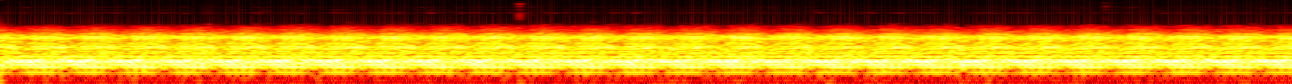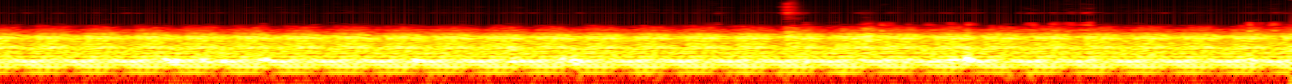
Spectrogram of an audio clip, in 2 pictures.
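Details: A steady droning suction hum with a faint pulsing flutter and occasional clicks: endoscopic microsuction with a Zoellner suction probe and a Jobson Horne, removing occluding ear wax from the left ear and semi-occluding wax from the right.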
